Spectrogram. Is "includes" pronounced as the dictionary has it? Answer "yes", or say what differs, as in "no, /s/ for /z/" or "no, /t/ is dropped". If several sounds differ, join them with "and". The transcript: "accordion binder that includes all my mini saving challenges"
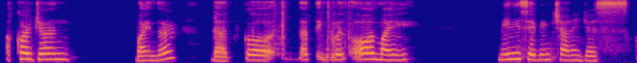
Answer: no, /z/ is dropped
